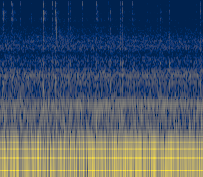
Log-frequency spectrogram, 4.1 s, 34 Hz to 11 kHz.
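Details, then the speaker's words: Keyboard (Riskeyboard 70) shift key with the new stabilizer design, thicker stem at the cross point: soft, muted quick irregular taps with no rattle or ping; stabilizer quiet and solid after the fix. "really quiet right so the improvement i made between this version and this version is the stem on the stab wasn't thick enough"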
